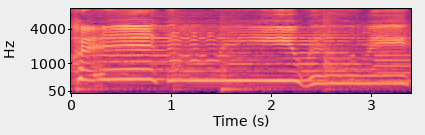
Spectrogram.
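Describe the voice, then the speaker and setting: A woman singing in a slow, lullaby-like style. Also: extremely high pitch, steady tone. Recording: music behind the voice.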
